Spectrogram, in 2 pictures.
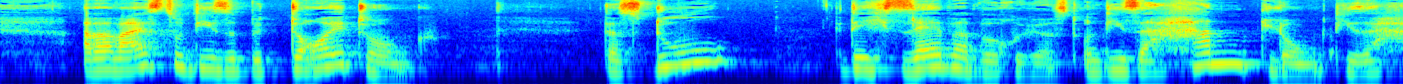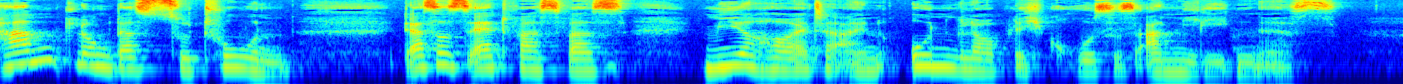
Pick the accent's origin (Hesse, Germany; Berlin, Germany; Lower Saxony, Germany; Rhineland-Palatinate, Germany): Berlin, Germany; Ich komme aus Berlin und ich komme aus einer, ja, aus einer Region, wo man sich nicht unglaublich viel berührt.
